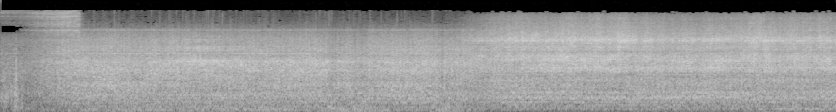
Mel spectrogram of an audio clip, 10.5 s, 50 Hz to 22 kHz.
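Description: Boeing 747-400ERF's jet engines running loud and steady, the noise swelling about a second in, with a faint high whine joining about halfway through.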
